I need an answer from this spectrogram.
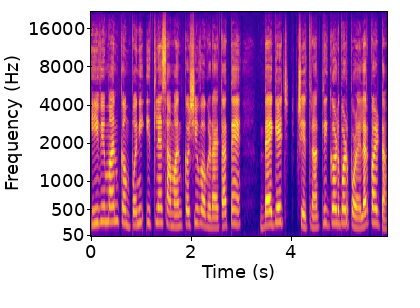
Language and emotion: Goan Konkani, disgusted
